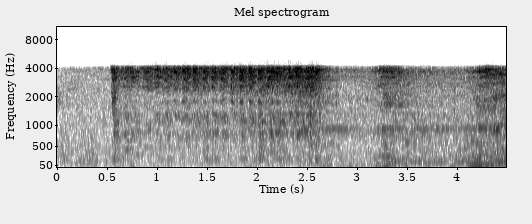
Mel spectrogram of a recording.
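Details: 1976 Jeep CJ7 warm start with good oil pressure and no overheating: quick crank catches at once and settles into a steady, even, purring idle with no racket; normal warm start.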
